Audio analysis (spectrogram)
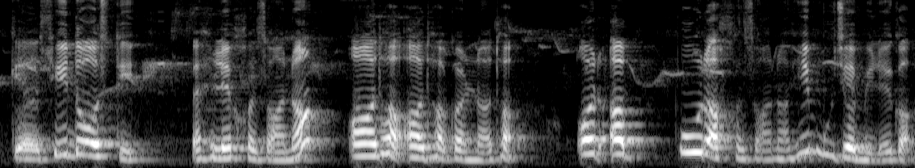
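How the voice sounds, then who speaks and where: Cartoon crow, male rogue, acted out: husky, slow, greedy and treacherous, exaggerated delivery. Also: mid-range voice, lively intonation, a little mellow, exaggerated voice. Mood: gloating. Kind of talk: Hindi children's cartoon acting.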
